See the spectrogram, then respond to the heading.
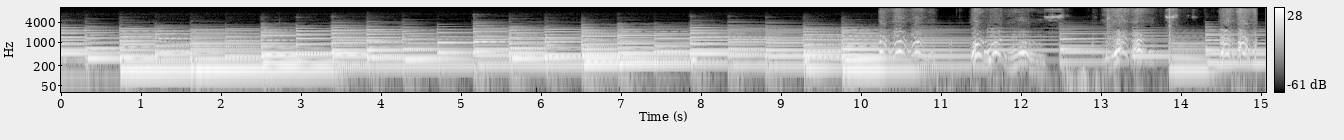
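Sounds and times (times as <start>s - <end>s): electric piano melody: 0.0s - 15.0s.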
